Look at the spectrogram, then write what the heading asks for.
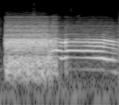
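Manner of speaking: usual speaking voice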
